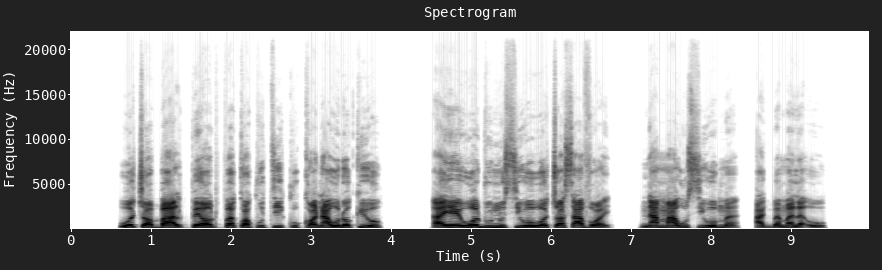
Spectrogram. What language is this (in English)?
Ewe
